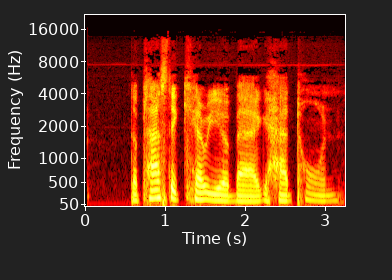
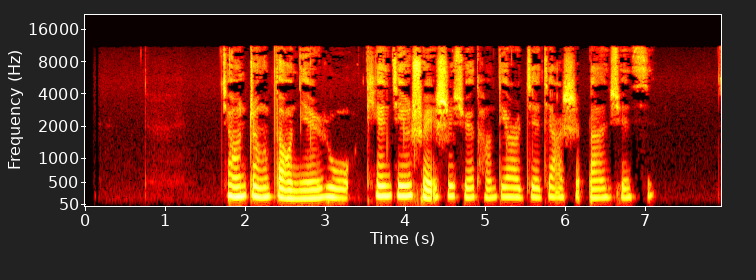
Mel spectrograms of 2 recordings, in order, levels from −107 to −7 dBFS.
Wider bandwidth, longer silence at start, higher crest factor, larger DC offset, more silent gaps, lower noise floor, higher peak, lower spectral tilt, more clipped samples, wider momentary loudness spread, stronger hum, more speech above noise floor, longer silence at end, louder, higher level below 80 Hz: first, 13.5 kHz vs 11.5 kHz; second, 0.6 s vs 1.7 s; about the same, 20 dB vs 20 dB; neither; neither; about the same, -69 dBFS vs -72 dBFS; about the same, -4 dBFS vs -2 dBFS; first, -5.5 dB/octave vs -3.5 dB/octave; neither; about the same, 12 LU vs 12 LU; neither; second, 46 dB vs 52 dB; second, 0.1 s vs 0.85 s; second, -23 LUFS vs -20 LUFS; first, -50 dBFS vs -64 dBFS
